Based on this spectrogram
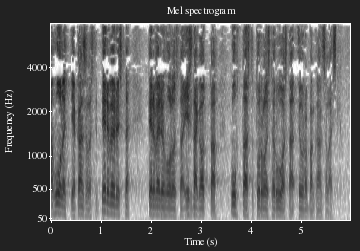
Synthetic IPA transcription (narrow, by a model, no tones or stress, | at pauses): æhuoleht̪ːˑiɑkɑnsɑlɑˑist̪ent̪erʋeyɾest̪æ | t̪erʋeyɾehuolost̪ɑjɑsit̪ækæot̪ːɑː | puht̪ˑɑːst̪æt̪urʋɑlːˑist̪ɑruːʋɑst̪ɑeuroːpɑŋkɑnsɑlɑ̰isi̥lːe̥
